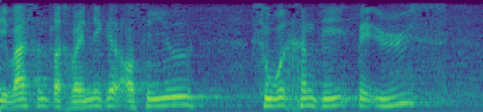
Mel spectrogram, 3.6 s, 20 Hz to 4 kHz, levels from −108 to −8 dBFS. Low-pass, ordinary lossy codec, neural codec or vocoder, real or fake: 3.6 kHz; none; none; real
